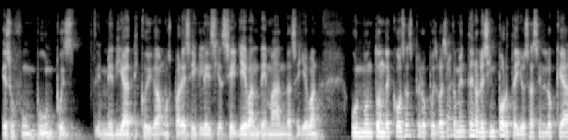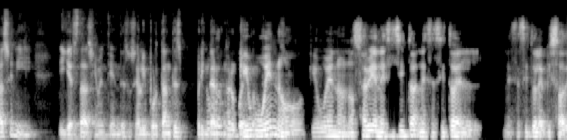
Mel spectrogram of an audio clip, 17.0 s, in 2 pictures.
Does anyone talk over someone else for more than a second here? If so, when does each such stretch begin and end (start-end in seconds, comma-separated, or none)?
11.6-12.8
